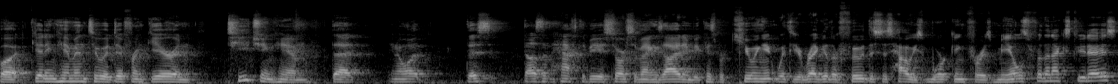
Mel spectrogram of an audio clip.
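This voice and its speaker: Amid audible room echo, a man speaks at a fairly quick pace in a medium pitch with ordinary pitch variation. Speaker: dog trainer. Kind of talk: training demonstration.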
